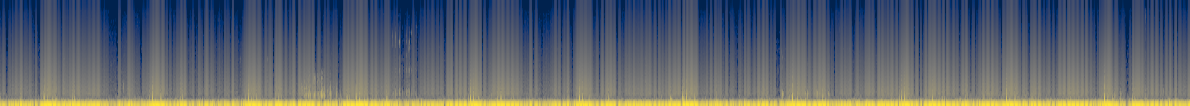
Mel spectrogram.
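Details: Close-miked body ASMR recording of stomach growling (borborygmi): muffled low thuds and gurgles with brief bubbling rumbles, normal bowel gurgling.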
